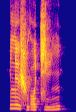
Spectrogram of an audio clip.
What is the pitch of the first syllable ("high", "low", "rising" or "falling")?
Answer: falling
